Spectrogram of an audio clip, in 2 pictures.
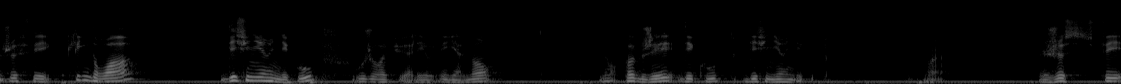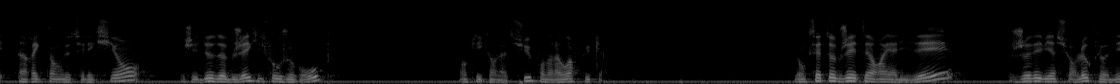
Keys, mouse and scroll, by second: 0.7 right click, 3.6 click, 5.9 click, 7.6 click, 8.5 click, 9.3 KP_Subtract, 10.4-12.8 drag, 16.5 click, 17.6-18.6 middle drag, 18.6-19.2 scroll up 1, 19.2 click, 19.9 middle click, 20.7 click.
